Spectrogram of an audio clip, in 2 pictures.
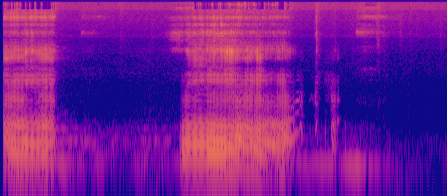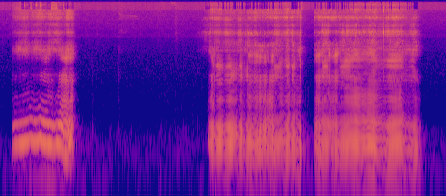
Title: #beagle #dog #pet - Snoring aka Ngorok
